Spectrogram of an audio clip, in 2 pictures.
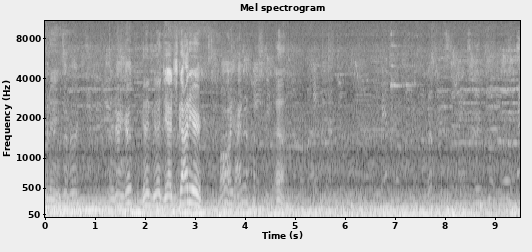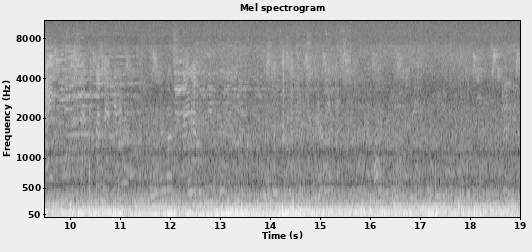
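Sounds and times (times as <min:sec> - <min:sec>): faint distant voices: 0:00.0 - 0:19.0
music: 0:00.0 - 0:19.0
low rumble: 0:09.4 - 0:19.0.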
